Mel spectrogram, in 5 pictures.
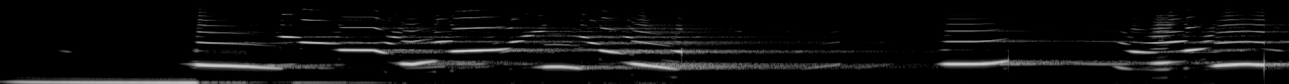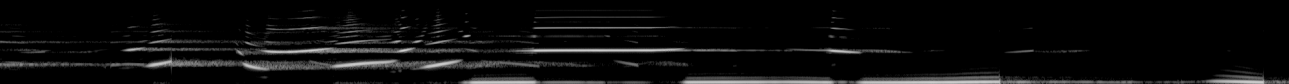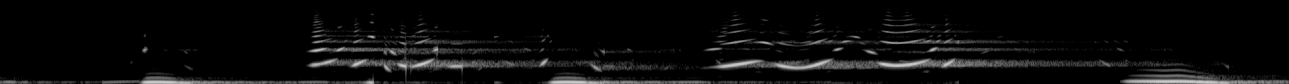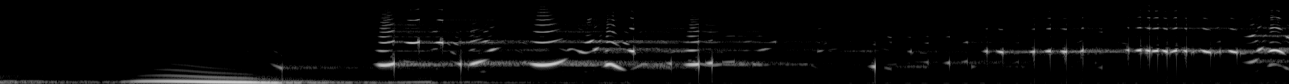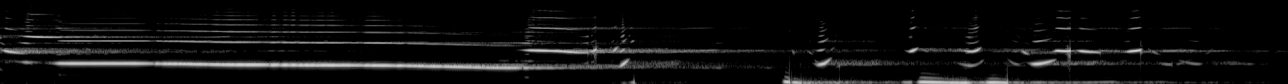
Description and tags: Sine waves with echo on Kaoss Pad made to sound like whales.
Kaoss, Sine, Whalesong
